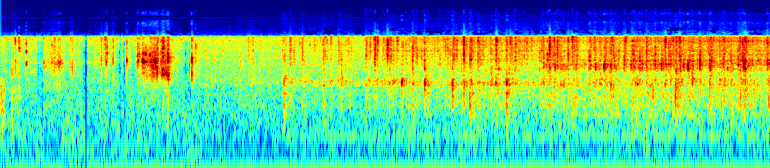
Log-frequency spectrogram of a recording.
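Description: Steady crackling and sizzling, like flames burning, made of many small pops that grow busier partway through.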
